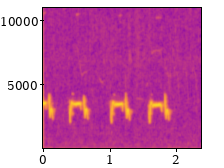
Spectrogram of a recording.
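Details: Short excerpt of cage-bird training song, 'tembakan' style: four high, clear whistled phrases, each a level note breaking into a quick drop, spaced roughly half a second apart.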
